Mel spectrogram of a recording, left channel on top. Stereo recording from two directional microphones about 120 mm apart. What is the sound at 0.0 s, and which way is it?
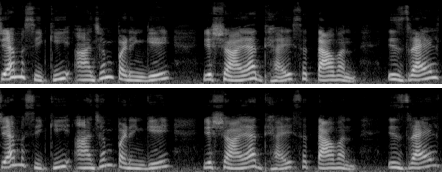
A woman's voice, 45° left (ahead or behind).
